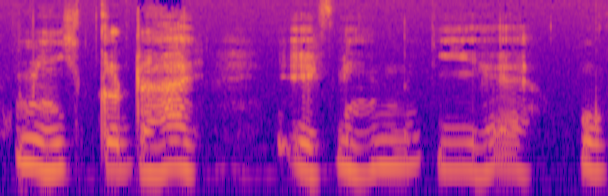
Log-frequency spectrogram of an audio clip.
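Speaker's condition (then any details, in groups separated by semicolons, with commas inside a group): Cerebral palsy; speech defect noticeable to others, not heard by self, startled by own voice on microphone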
